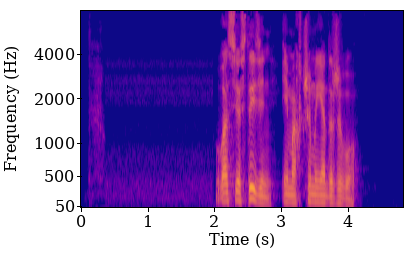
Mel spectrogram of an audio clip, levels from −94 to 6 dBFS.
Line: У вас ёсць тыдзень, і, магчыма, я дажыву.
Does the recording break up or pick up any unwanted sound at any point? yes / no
no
